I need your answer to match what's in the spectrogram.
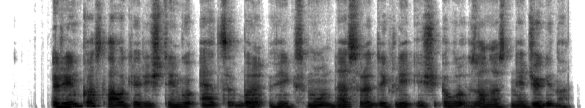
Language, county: Lithuanian, Telšiai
